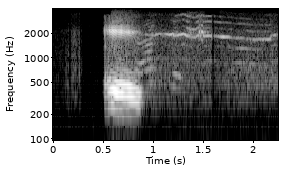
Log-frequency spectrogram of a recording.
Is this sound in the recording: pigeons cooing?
no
